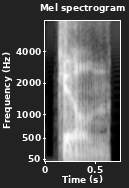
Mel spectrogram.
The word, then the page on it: kiln: British English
